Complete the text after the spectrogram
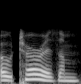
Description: (ō-tûrĭzəm)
